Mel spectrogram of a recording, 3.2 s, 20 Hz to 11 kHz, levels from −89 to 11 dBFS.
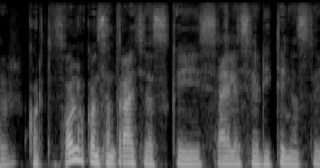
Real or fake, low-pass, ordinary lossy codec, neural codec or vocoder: fake; 9.9 kHz; AAC, 32 kbps; vocoder, 44.1 kHz, 128 mel bands, Pupu-Vocoder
